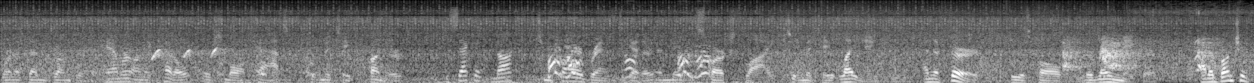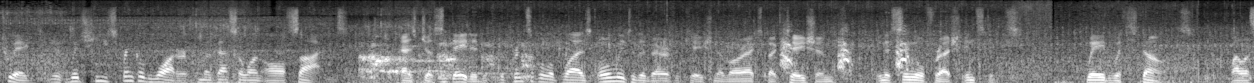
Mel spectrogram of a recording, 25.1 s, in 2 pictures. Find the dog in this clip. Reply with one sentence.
The dog can be heard from 1.4 to 3.2 s, from 5.3 to 7.2 s, from 10.6 to 12.3 s, from 16.1 to 17.9 s and from 20.3 to 21.7 s.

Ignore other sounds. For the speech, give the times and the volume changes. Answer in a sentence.
You can hear the speech from 0.0 to 22.8 s, getting louder; and briefly from 23.4 to 25.0 s.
